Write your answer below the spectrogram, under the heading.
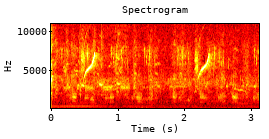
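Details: Asian Pied Starling at Bang Khaem Fish Ponds, a freshwater wetland in Nakhon Pathom province near Bangkok, Thailand, in June, mimicking a woodpecker's pip (first taken for Freckle-breasted Woodpecker): two sharp, high, upward-flicked notes over softer chattering and a low hum.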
